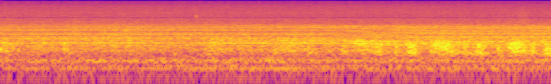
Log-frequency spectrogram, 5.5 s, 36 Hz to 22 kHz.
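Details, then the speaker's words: Fetal heartbeat on a Sonoline B home pocket Doppler, in a pregnancy after stillbirth: very fast, soft whooshing at about 175 a minute, mixed with another swishing sound and steady hiss. The device displayed 120, which the mother distrusts. "that's what it sounds like it's very fast it's mixed right now with another sound like i was saying earlier okay that's the heartbeat"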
